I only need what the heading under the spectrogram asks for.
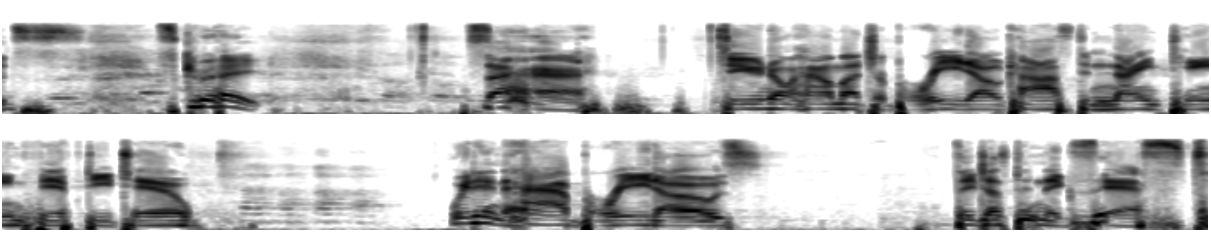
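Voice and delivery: low, raspy madman voice. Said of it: "Talk like raspy madman secretary who has seen all".

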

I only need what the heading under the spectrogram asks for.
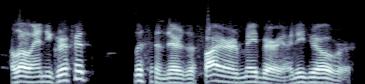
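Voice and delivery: put-on old-timey voice as on antique telephone. Joking about a character using an old-timey telephone: mock old-timey phone call. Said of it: "he's using the old-timey telephone".

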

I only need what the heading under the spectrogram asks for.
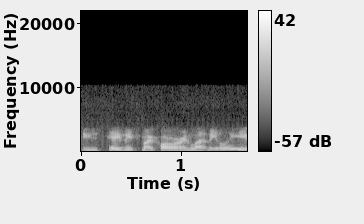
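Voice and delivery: usual speaking voice

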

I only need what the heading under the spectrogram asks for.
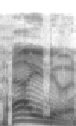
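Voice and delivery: big Southern-sounding voice. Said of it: "He's like".

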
